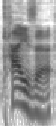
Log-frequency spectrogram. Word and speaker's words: Caesar: Hey guys, welcome back to Caesar 3, or some people pronounce it Kaiser, Kaiser 3.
